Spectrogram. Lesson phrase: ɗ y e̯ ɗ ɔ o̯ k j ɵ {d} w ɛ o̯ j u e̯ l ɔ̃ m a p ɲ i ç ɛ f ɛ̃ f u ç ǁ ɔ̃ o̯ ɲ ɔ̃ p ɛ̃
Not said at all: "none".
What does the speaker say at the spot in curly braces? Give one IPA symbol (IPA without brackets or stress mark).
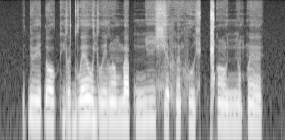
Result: d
